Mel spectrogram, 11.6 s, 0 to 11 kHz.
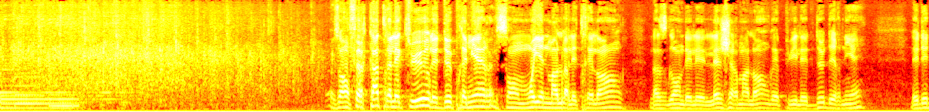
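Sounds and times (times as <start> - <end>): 
audience applause at a religious service: 0.0 - 4.2
speech: 4.2 - 11.5.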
